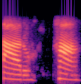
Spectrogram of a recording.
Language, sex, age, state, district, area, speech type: Gujarati, female, 30-45, Gujarat, Ahmedabad, urban, conversation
